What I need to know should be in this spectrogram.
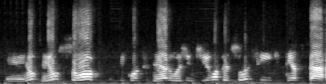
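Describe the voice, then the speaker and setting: A woman speaks at a fairly high pitch with ordinary pitch variation. The sound is dry and close, with no echo. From Brazil. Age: 50s. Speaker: actress and comedian. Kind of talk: interview. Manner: halting.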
